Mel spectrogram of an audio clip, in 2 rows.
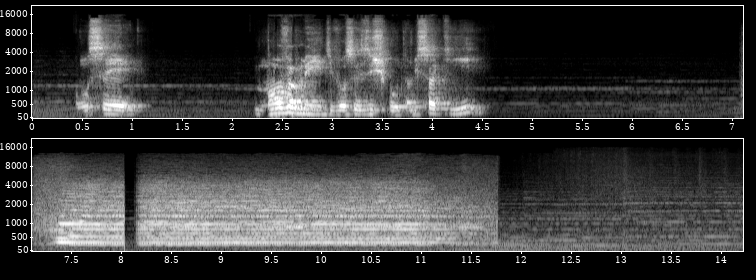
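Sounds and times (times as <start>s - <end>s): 
speech: 0.5s - 1.2s, 2.2s - 4.6s
loud sustained train horn blasting: 7.1s - 11.8s.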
